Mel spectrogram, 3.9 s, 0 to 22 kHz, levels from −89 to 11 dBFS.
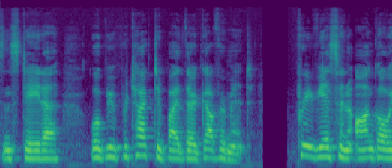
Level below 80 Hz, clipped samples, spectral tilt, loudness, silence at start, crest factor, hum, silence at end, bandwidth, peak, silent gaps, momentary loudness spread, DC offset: -58 dBFS; under 0.1%; -5.5 dB/octave; -18 LUFS; 0 s; 16 dB; none; 0 s; 17 kHz; -2 dBFS; 2.63-2.87 s; 6 LU; under 0.1%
